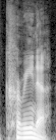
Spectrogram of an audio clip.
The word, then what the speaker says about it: Corina: So finished the book on Monday, and the author comes back and says, you pronounced Corinna wrong. It's supposed to be Corina.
